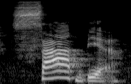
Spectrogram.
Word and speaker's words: sábia: no primeiro a é porque a sílaba mais forte dessa palavra quando eu pronuncio é o o primeiro a primeira sílaba sábia e depois sabiá é a última sílaba Sabiá então a a e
